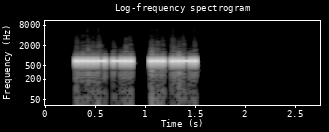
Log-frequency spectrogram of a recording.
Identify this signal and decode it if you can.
Morse code, heard as a keyed tone, about 46 wpm, 700 Hz. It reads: 4D SF
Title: Field Day Exchanges Encore - 45wpm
